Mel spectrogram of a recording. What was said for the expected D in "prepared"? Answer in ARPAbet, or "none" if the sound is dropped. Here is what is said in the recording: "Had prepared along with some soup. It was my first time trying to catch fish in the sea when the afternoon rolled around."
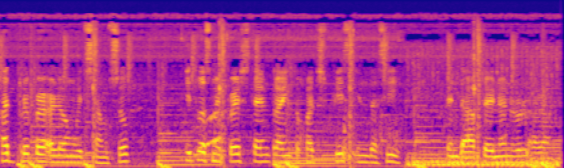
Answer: none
